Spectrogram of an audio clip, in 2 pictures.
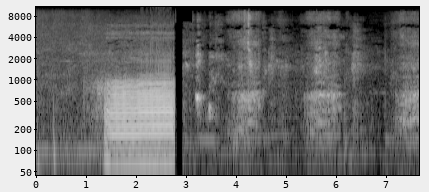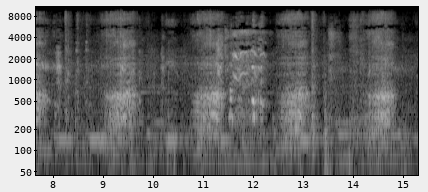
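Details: Loud, regular rattling snores about every 1.5 seconds after a brief loud tone, in a small quiet room; snoring.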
